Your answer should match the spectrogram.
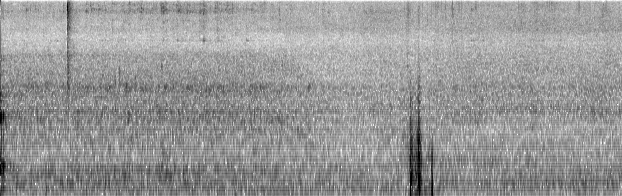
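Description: Steady hum and hiss of reef aquarium equipment running, from the pumps and powerheads that circulate the water. About four seconds in there is a brief, louder double bump.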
